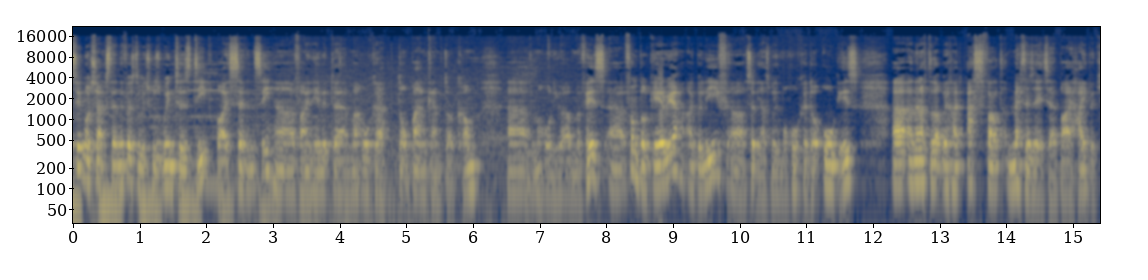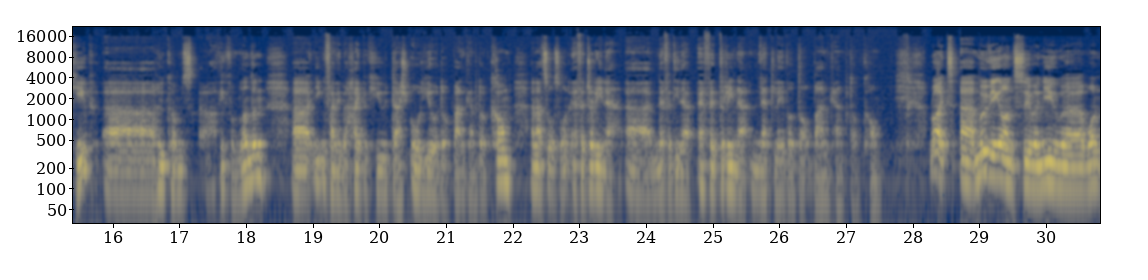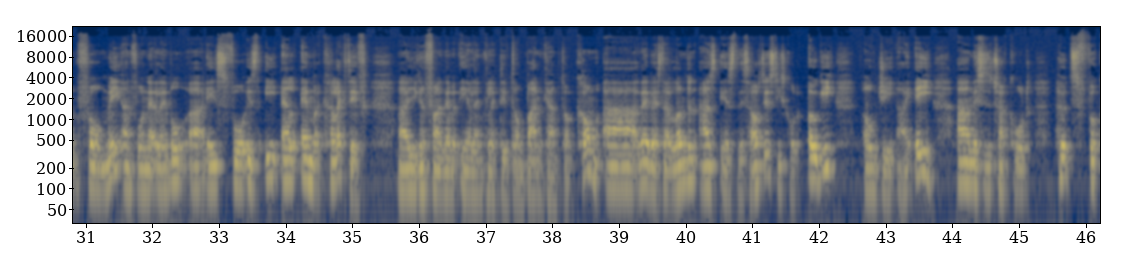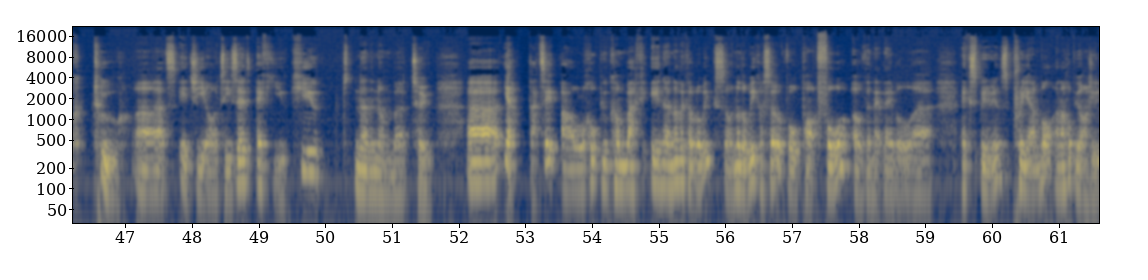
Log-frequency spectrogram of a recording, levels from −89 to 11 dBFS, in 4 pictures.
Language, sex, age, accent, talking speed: English, male, 40-59, British, 160 wpm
